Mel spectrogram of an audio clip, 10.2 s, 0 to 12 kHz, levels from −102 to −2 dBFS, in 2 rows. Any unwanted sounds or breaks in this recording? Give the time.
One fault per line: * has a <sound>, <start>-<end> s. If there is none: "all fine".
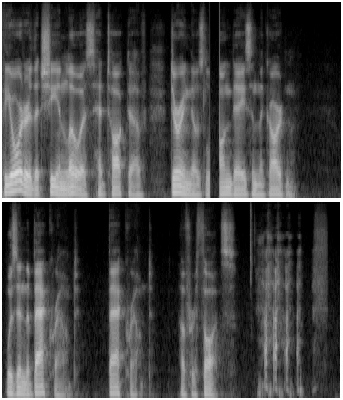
* has a dropout, 3.1-3.3 s
* has a laugh, 8.8-10.0 s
